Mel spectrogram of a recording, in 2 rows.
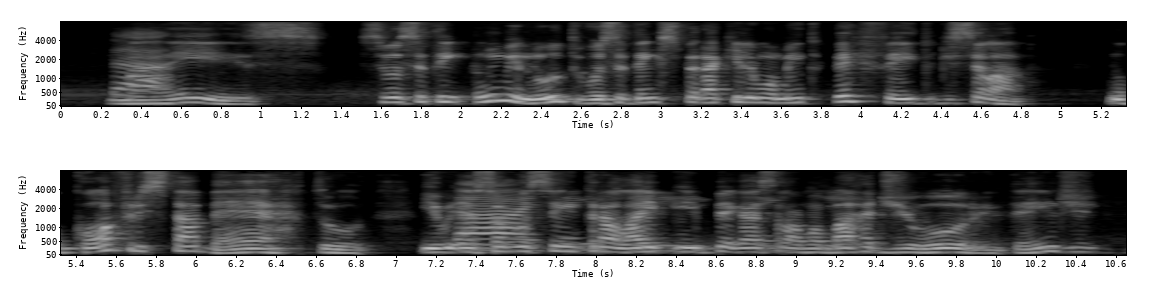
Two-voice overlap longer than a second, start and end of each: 7.3-9.4

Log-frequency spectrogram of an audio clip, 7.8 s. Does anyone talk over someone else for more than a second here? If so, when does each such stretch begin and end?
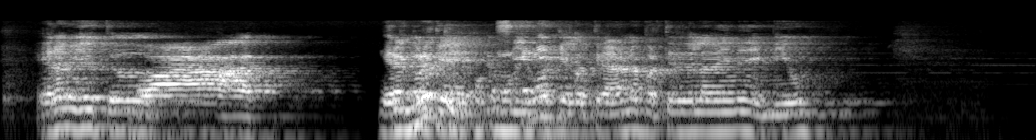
2.9-4.4

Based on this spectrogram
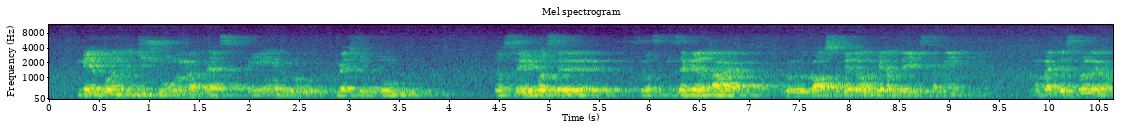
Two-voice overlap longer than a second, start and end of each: none

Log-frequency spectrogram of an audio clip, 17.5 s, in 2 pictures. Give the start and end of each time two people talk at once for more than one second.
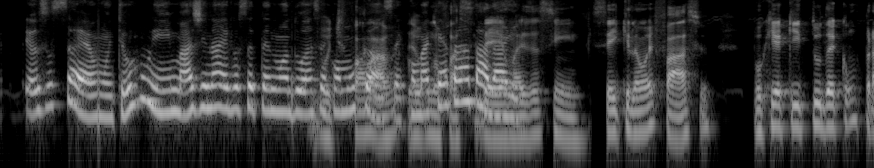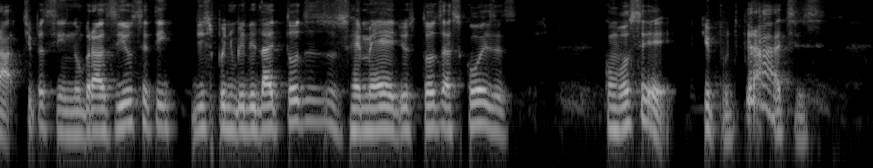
3.1-5.2

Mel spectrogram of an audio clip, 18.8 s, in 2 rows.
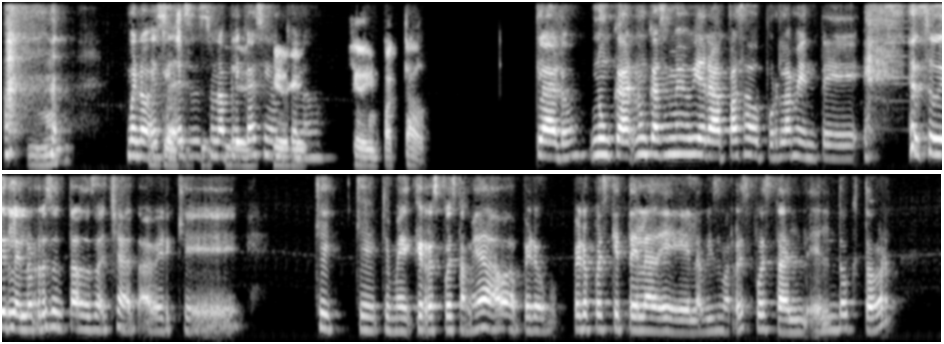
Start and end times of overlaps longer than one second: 1.4-3.1

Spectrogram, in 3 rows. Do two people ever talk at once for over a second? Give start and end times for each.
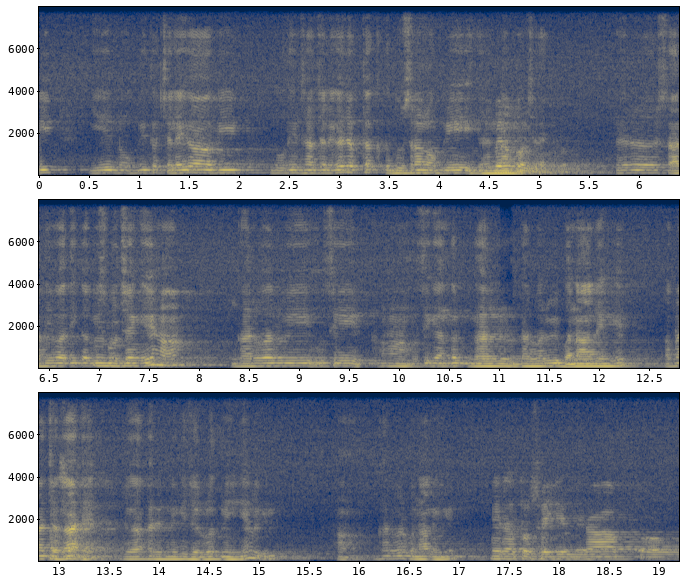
none

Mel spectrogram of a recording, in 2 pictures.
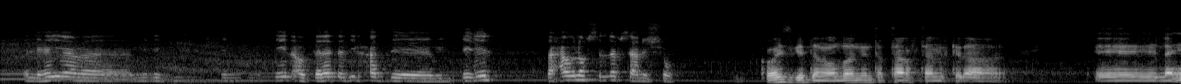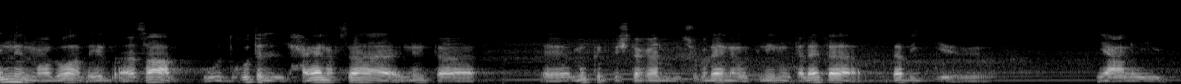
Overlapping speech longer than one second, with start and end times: none

